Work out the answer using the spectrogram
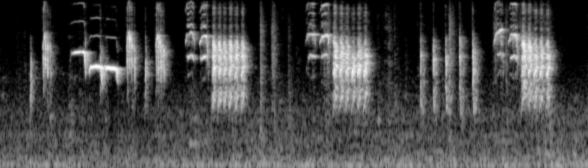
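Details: Reed warbler, locally called white-browed kerak basi, singing loud grating buzzy bursts that alternate with sharp, clipped notes and a few thin whistles. The phrases repeat over several seconds with brief pauses between them.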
